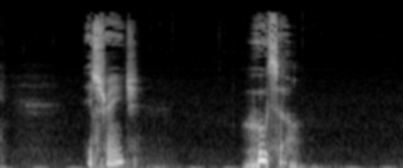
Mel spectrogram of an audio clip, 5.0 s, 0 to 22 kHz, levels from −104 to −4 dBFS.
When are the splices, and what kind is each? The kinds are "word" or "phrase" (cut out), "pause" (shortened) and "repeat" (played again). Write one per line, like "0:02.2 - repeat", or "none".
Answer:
0:01.1 - word
0:03.3 - word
